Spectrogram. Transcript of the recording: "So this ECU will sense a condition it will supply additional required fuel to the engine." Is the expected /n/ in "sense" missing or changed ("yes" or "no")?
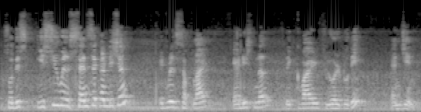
no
